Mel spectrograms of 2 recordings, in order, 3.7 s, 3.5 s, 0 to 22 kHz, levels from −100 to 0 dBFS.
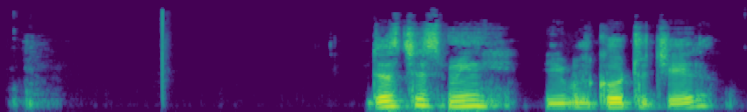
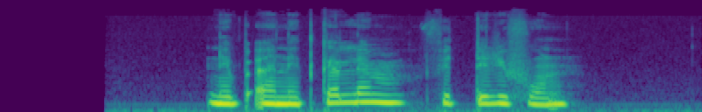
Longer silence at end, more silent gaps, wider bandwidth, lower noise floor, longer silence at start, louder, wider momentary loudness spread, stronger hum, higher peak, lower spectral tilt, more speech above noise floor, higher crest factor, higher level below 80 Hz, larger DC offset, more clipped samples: second, 0.15 s vs 0.65 s; neither; first, 14 kHz vs 10.5 kHz; first, under -90 dBFS vs -55 dBFS; second, 0.15 s vs 1.05 s; about the same, -20 LUFS vs -21 LUFS; about the same, 8 LU vs 8 LU; neither; first, -2 dBFS vs -6 dBFS; second, -5 dB/octave vs -7.5 dB/octave; first, over 71 dB vs 36 dB; first, 20 dB vs 14 dB; about the same, -56 dBFS vs -54 dBFS; neither; neither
